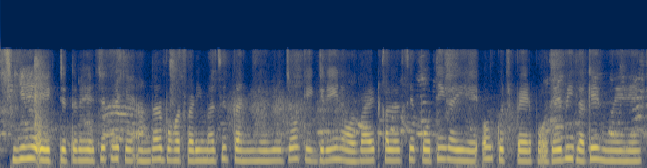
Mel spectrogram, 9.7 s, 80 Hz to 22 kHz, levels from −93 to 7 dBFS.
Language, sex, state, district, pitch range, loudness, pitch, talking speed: Hindi, female, Madhya Pradesh, Bhopal, 215-235 Hz, -17 LUFS, 220 Hz, 165 wpm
